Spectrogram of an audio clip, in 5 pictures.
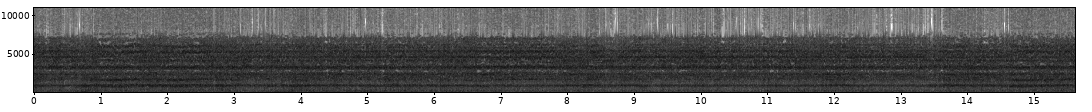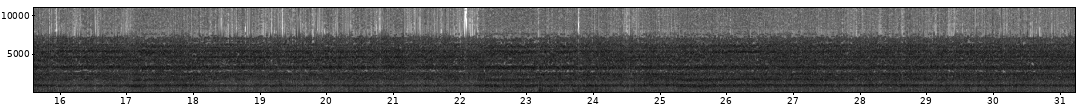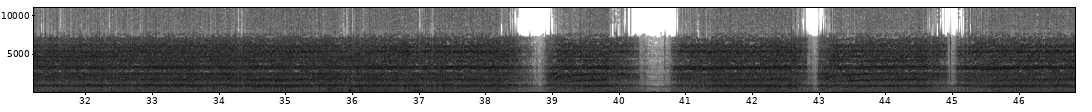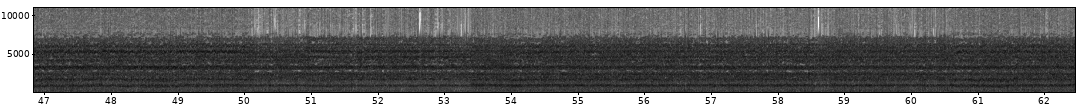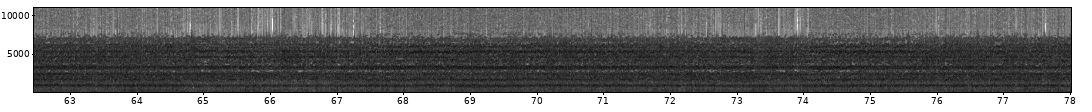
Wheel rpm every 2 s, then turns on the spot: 230, 230, 230, 230, 230, 240, 230, 230, 230, 230, 230, 220, 230, 230, 230, 230, 230, 230, 220, 130, 100, 170, 160, 210, 220, 230, 230, 230, 230, 230, 220, 230, 230, 230, 220, 230, 230, 220, 230.
none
